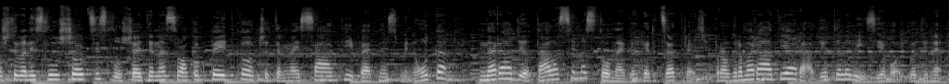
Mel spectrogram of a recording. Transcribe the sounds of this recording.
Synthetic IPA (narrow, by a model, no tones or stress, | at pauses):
poʃt̪o̞ʋanislˠuʃao̞t̪sislˠuʃajt̪e̞nasːʋako̞ɡ̚pe̞ːt̪kao̞d̪̚t͡ʃet̪ərɾnaest̪saːt̪iːpe̞t̪naest̪minuːt̪a | naɾaːd̪io̞t̪alasimast̪o̞ːme̞ɡaxeɾt̪sat̪ɾḛt͡ɕe̞ɡ̥̚pɾo̞ɡɾamaɾaːd̪ijaɾa̰ːd̪io̞t̪e̞le̞ʋḭːzijeʋo̞̰jʋod̪ine̞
